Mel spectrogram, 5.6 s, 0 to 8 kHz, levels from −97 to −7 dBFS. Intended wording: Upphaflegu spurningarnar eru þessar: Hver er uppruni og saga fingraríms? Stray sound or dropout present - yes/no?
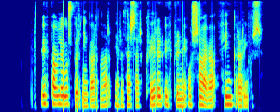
yes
